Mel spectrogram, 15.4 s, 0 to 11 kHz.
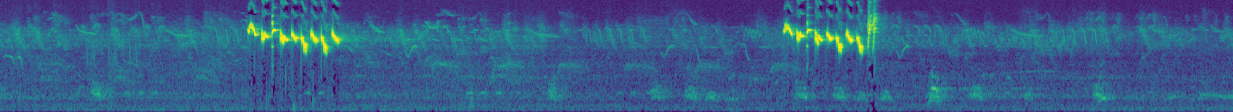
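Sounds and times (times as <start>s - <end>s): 
faint background birds: 0.0s - 15.4s
Common whitethroat singing scratchy chattering phrase: 3.1s - 4.4s, 9.8s - 11.0s.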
